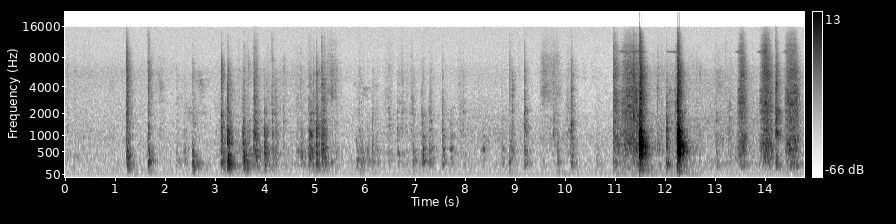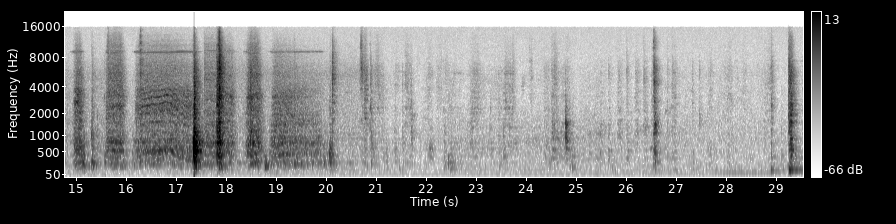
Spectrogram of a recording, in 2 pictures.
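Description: Wooden knocks and rubbing as plywood bins are handled and fitted. About eleven seconds in, a cordless drill runs in short bursts and then one longer run of about four seconds, driving screws to fix the bins' back hinges. A few light knocks follow.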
